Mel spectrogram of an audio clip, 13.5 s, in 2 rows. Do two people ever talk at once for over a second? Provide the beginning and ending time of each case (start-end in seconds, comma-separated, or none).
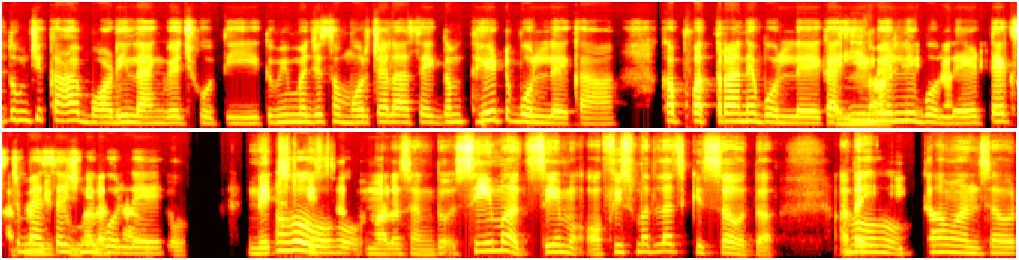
5.5-7.8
